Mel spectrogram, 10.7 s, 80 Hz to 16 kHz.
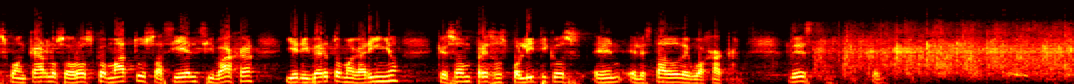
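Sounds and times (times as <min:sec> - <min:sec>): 
speech: 0:00.1 - 0:09.2
crowd applauding at a university council meeting: 0:07.8 - 0:10.7.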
